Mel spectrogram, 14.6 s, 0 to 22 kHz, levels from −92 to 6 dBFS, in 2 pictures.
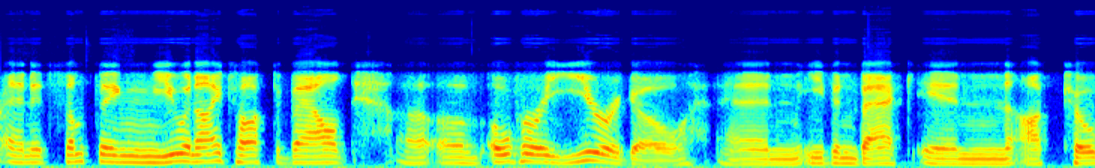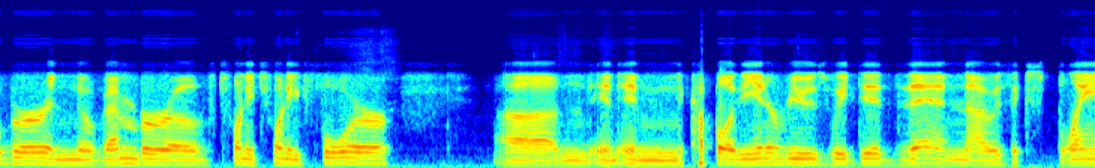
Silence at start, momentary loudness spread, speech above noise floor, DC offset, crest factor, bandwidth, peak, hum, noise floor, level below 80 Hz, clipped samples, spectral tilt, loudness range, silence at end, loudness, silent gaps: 0 s; 9 LU; 29 dB; under 0.1%; 20 dB; 8.2 kHz; 0 dBFS; none; -48 dBFS; -50 dBFS; under 0.1%; -7.5 dB/octave; 3 LU; 0 s; -19 LUFS; none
